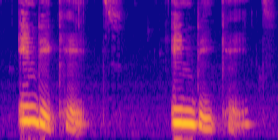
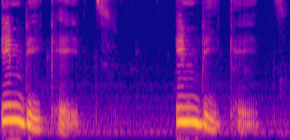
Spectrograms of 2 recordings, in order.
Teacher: The primary stress is on the first syllable in. The vowel in the first syllable is the short A, as in ship, skip, and mister. · The vowel in the first syllable is the short A, as in ship, skip, and mister. The secondary stress, which is less strong, is on the third syllable Kate. The vowel in this syllable is A, as in play, hate, and shake.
